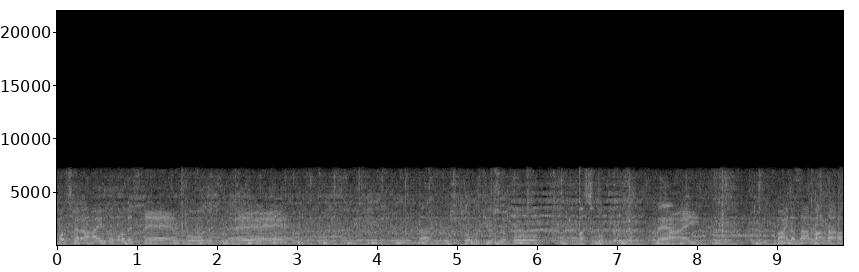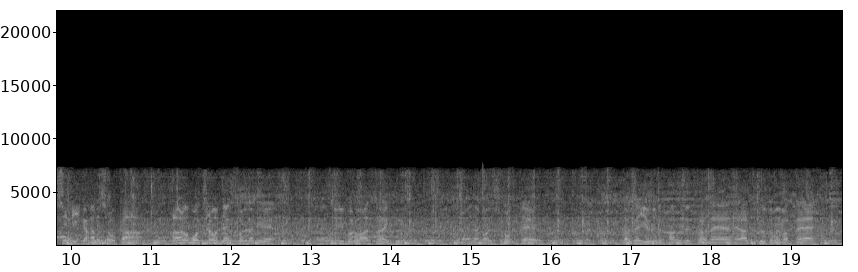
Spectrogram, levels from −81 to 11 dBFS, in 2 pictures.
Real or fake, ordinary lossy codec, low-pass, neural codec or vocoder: fake; AAC, 32 kbps; 7.2 kHz; codec, 16 kHz, 16 kbps, FunCodec, trained on LibriTTS, 50 frames a second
